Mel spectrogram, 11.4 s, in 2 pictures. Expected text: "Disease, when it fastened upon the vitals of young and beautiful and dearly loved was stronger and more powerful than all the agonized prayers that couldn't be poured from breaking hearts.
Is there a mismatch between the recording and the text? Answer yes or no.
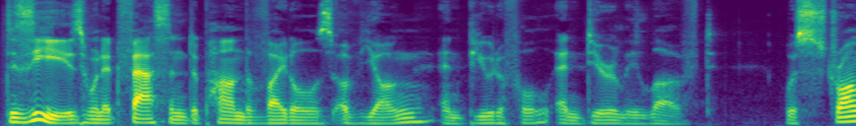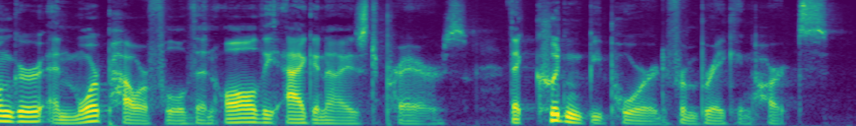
no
